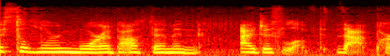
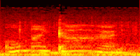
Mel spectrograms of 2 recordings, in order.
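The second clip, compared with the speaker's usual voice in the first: excited whisper; 5 semitones higher, 7 dB quieter than usual. Real, not acted. Whispering reactions while reading.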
